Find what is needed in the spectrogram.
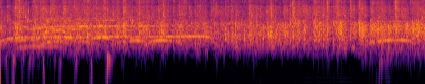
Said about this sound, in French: OK, on va, on va commencer avec deux personnes que je pense eux autres aussi ont des problèmes d'alcool. J'aimerais ça qu'on les applaudisse.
